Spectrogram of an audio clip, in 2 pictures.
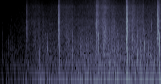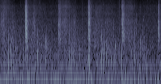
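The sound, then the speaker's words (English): Steady footsteps crunch across the white sand of a beach littered with dried seaweed as people walk along it, at an even walking pace, about ten crisp, gritty steps with a soft hiss of sand between them and no voices. “As we walk along this beach, I'm overcome by that same overwhelming urge I know all too well.”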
